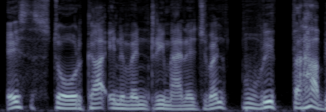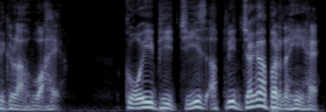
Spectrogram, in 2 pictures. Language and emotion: Urdu, disgusted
